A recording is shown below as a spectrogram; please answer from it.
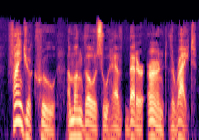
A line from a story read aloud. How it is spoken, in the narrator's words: Yeoman Carr said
